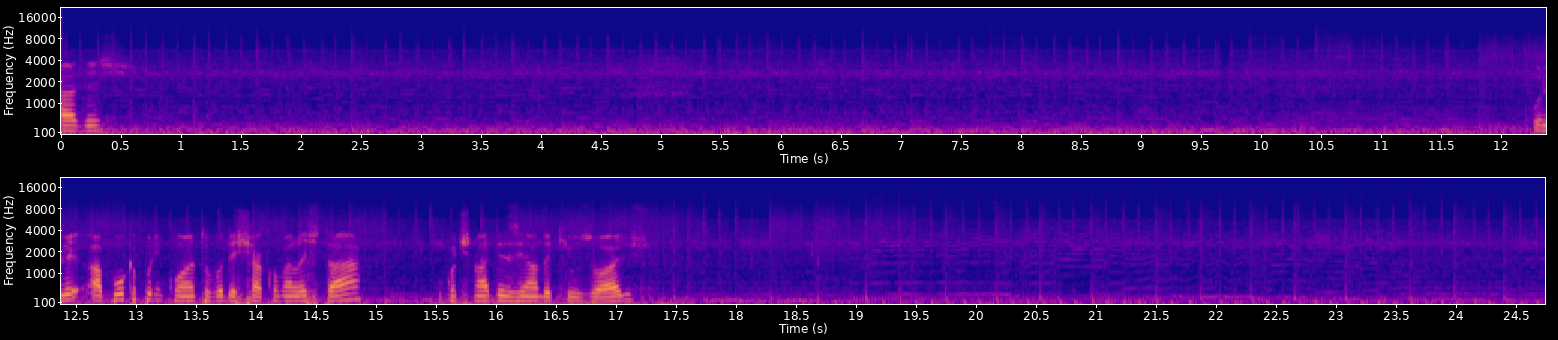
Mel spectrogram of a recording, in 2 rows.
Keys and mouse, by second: 1.4-2.8 drag, 3.3-4.7 drag, 7.2-8.9 drag, 10.1 click, 20.4 click.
